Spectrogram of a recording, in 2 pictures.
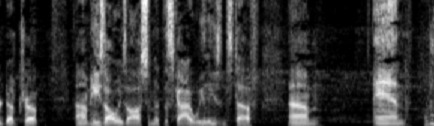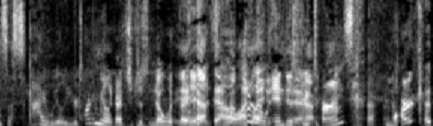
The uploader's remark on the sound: live from the Rio Rancho Event center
